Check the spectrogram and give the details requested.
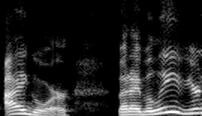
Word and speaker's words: Igor: because it's his his name in the movie is Oh, no. I'm not is Igor. Eigor. Igore. Right. It's Igore.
